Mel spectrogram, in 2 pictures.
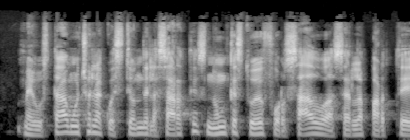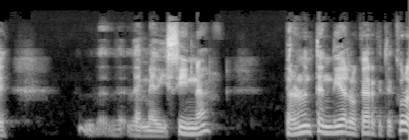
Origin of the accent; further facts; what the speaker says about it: Monterrey, Nuevo León, Mexico; siendo el, regio pragmático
